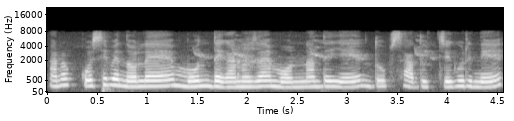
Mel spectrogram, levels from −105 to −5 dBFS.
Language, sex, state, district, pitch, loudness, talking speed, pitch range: Chakma, female, Tripura, Dhalai, 230 Hz, -14 LUFS, 185 wpm, 220-240 Hz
